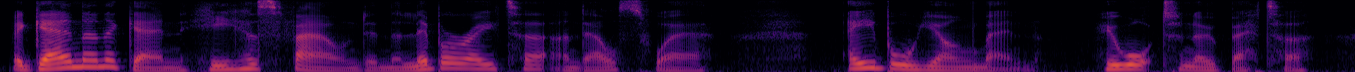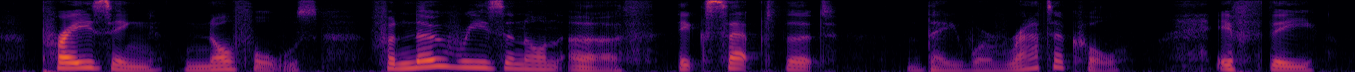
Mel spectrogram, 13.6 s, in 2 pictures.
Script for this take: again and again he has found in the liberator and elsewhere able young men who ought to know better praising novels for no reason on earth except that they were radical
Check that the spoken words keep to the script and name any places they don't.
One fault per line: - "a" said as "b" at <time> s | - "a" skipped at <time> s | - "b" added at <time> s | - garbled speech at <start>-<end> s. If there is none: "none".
- "if the" added at 12.8 s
